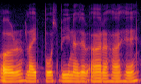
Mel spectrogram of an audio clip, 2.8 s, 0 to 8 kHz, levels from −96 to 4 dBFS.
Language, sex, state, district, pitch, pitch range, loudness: Hindi, male, Arunachal Pradesh, Lower Dibang Valley, 105 Hz, 105-110 Hz, -19 LUFS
